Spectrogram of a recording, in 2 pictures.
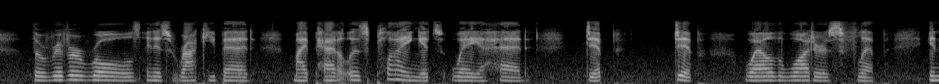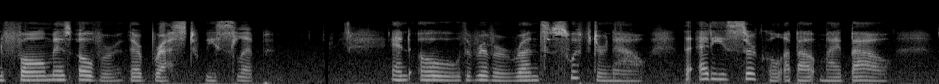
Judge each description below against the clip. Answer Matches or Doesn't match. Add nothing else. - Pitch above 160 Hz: Matches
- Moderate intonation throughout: Doesn't match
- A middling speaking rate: Doesn't match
